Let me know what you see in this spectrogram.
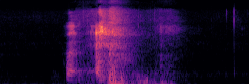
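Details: Male with an unusually tickly nose, unsure if sick: a single forceful sneeze, a brief sharp intake then an explosive burst of air, in a quiet room.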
